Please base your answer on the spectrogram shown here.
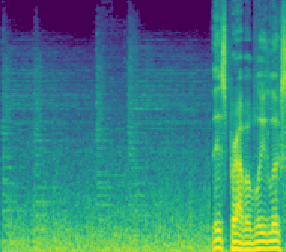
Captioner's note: wind whipping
